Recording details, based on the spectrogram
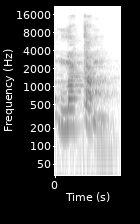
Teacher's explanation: Yang pertama, tukar nun tu jadi M, jadi mim.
